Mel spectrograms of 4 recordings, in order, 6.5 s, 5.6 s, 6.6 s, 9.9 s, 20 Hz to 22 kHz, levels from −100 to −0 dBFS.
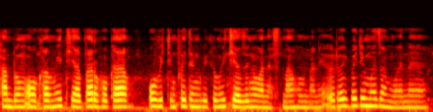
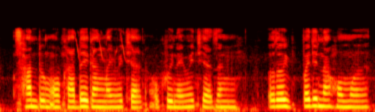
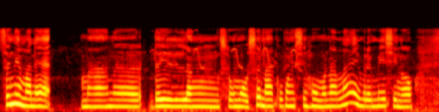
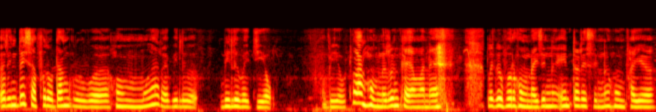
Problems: constant background noise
